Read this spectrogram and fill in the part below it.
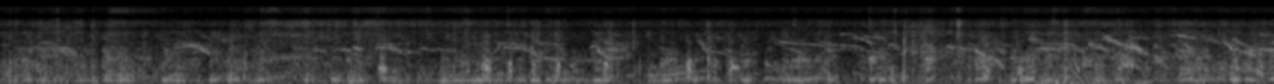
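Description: Chickens cluck and call continuously on a goose, duck and chicken farm, many birds close by in a busy, dense chorus with a rooster-like call now and then.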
